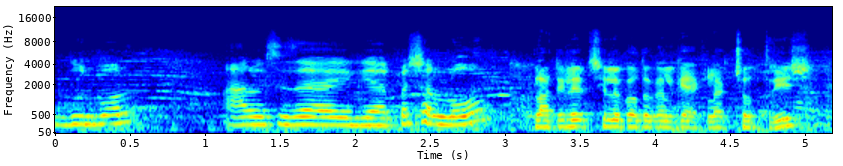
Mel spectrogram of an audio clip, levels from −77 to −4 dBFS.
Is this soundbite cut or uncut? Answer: cut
